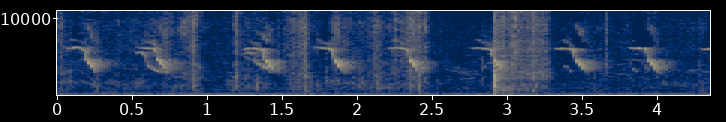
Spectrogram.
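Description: A bird calling over and over, a short falling chirp about twice a second, over a steady low hum. One sharp knock about three seconds in.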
